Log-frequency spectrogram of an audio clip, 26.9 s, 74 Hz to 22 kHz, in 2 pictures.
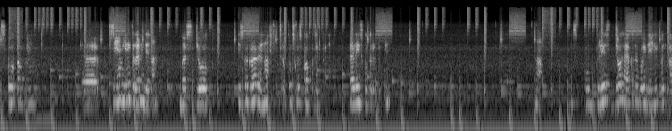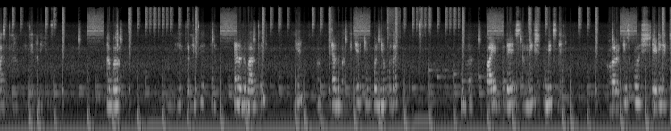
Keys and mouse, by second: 0.6-1.4 typing, 8.3 click, 9.9 click, 11.6 click, 16.1 Tab, 18.6 l, 19.9 l, 23.2 click.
